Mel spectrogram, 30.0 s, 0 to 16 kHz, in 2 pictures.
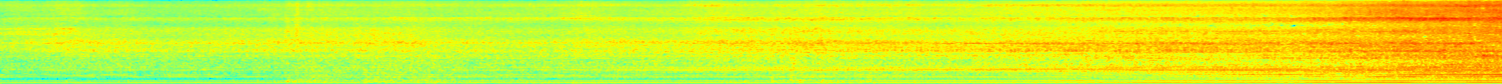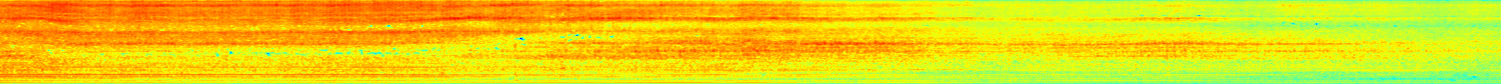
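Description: John Deere 1025R compact tractor's three-cylinder diesel engine running steadily under load while plowing snow. It grows louder as the tractor comes up close about halfway through, then fades as it moves away.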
